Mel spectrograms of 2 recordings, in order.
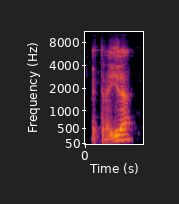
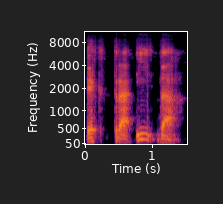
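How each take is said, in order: First: Said in the usual way. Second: Extraída very slow, with í held apart from tra; slow teaching extraída, stress on í; syllable by syllable. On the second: Shown as a demonstration. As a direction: break extraída into slow, separate syllables for a class. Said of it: "tra-, extraída, es un hiato".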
